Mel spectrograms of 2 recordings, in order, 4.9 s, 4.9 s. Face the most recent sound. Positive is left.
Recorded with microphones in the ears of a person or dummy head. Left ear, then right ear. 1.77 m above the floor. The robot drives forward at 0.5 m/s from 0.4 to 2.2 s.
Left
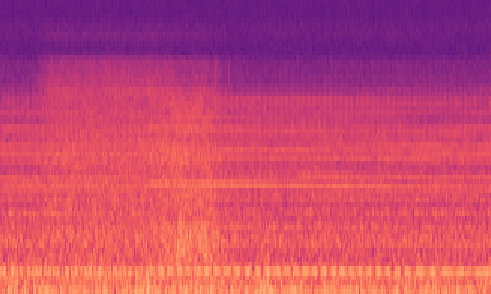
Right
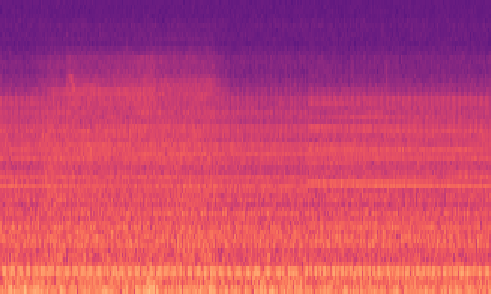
No sound to turn to.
